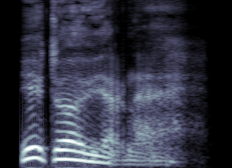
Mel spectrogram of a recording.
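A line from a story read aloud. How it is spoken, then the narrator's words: Weary sigh. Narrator (Russian): Клевер устало вздохнул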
